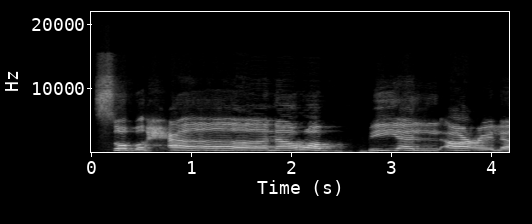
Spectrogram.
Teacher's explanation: سبحان، با کو ظاہر کریں گے، الف مدہ ہے، کھینچیں گے، با پھر جماؤں کے ساتھ ادا کریں گے کیونکہ تشدید ہے، اور اس کے بعد جو ہے عین کو ظاہر کریں گے اور لام کو کھینچیں گے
